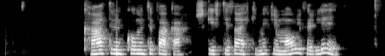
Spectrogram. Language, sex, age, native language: Icelandic, female, 30-39, Icelandic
